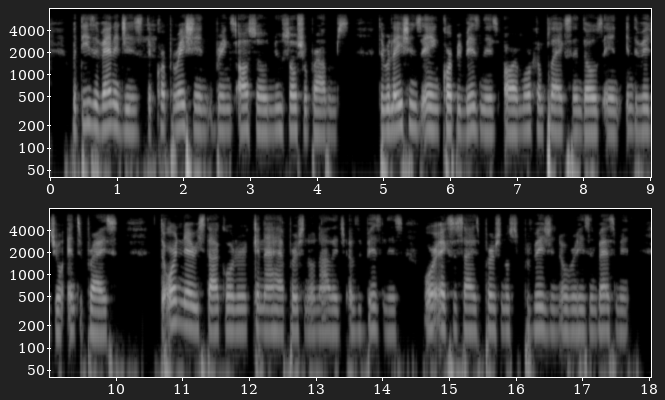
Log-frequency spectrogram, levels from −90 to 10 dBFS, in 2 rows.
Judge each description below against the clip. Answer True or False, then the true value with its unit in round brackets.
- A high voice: False (170 Hz)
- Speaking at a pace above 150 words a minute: False (135 wpm)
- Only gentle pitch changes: True (1.4 semitones)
